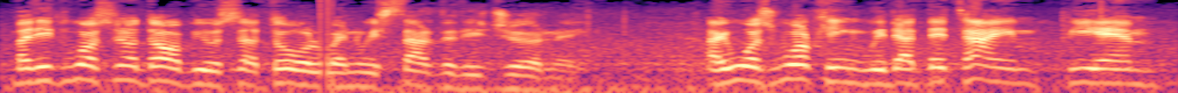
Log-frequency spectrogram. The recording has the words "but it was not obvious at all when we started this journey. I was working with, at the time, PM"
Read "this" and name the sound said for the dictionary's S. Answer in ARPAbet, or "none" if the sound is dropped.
none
